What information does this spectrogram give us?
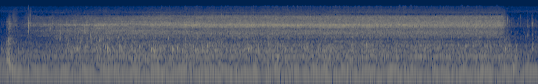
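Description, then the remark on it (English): Water splashes steadily in a bowl being readied for decorating eggs, for about seven seconds, fairly loud, with a continuous bright rushing quality before stopping abruptly. No one speaks. “A bowl with some water.”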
